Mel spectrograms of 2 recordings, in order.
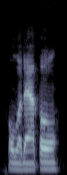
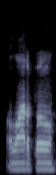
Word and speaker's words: Oladapo: Oladapo, Oladipo. Oladapo. I've heard it pronounced multiple ways.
